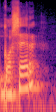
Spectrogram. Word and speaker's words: coser: Y aquí nos detenemos un poquito porque en España sí hay diferencia fonética en muchas regiones de España entre la pronunciación de la C y la Z por un lado y la S. En muchos lugares de España se dice cocer para cocinar y coser para unir tela con hilo y aguja.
